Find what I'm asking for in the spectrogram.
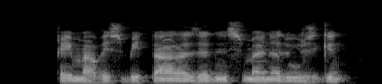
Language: Kabyle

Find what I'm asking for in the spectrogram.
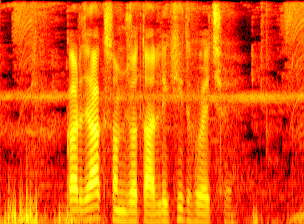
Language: Maithili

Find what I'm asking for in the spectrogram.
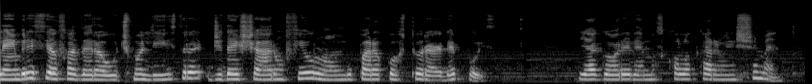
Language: Portuguese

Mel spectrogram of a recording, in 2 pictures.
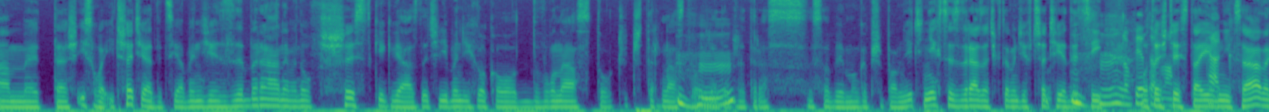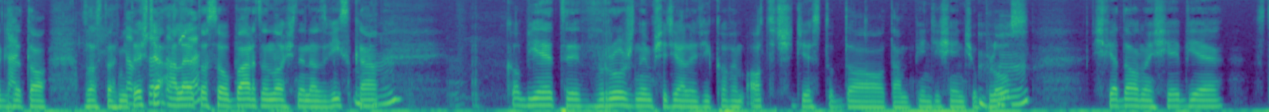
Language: Polish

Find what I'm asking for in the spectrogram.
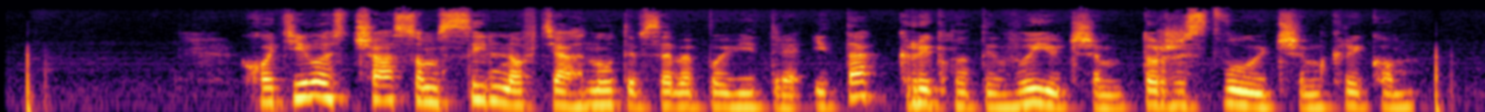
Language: Ukrainian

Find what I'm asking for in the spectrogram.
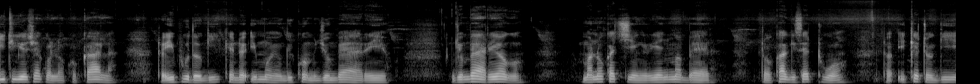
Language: Luo (Kenya and Tanzania)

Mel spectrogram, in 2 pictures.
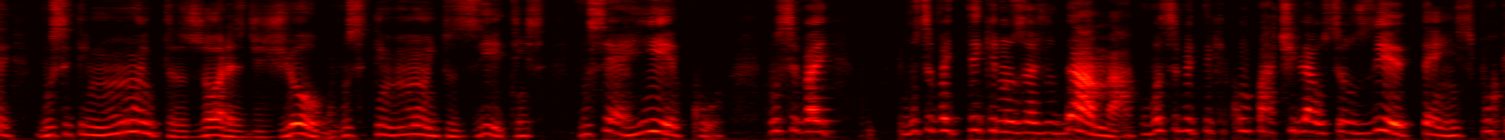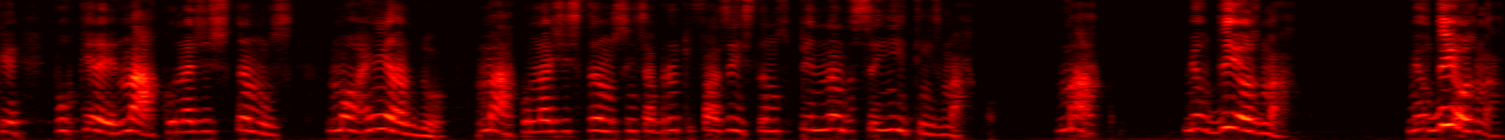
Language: Portuguese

